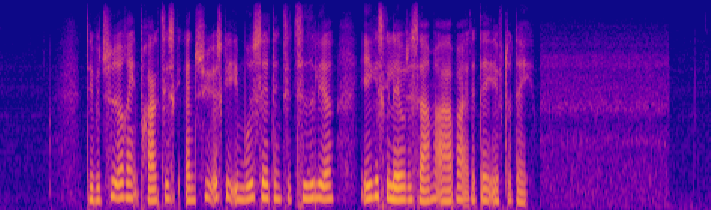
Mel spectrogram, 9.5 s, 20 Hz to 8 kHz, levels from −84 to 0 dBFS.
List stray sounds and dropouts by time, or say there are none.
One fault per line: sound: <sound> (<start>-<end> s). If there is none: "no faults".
no faults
